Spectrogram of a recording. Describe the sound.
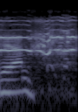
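A singer's voice starts on a lower sung note, then leaps into a piercing, squeaky, self-taught whistle tone that holds for under a second, loud and shrill.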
